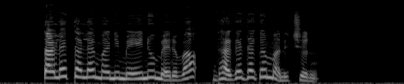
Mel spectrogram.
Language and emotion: Telugu, neutral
